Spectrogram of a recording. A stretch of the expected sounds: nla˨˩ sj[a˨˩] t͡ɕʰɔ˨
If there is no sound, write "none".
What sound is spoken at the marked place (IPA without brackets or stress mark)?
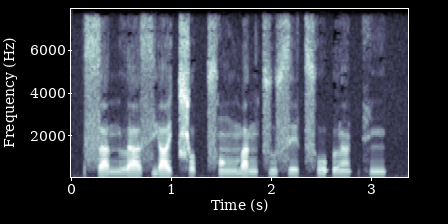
a˧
